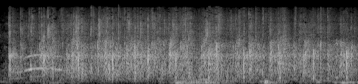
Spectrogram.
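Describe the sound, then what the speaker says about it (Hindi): Enthusiastic audience applause at a group session after a participant raises a hand, continuous close clapping of moderate loudness with a few individual claps standing out. "इनके लिए जोरदार तालियां।"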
